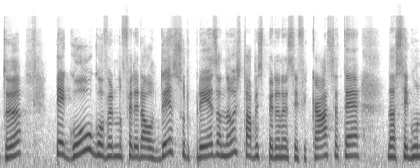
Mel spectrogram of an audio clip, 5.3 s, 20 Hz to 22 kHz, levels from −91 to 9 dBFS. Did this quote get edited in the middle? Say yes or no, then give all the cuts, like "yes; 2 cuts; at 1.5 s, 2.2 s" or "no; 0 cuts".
no; 0 cuts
